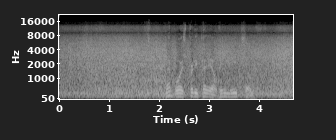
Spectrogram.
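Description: Ocean surf rolls steadily onto a North Carolina beach in December, a continuous broad wash of waves, while someone speaks over it midway through.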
